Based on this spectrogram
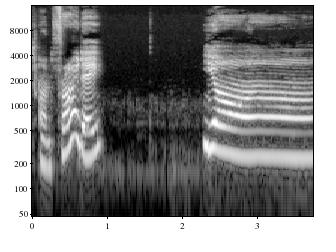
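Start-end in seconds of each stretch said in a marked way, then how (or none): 2.3-3.7 "yawn" said through a real yawn; bored yawn. A narrator's reading. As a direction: let the word melt into a yawn. Friday boredom.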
